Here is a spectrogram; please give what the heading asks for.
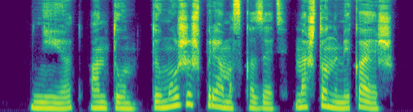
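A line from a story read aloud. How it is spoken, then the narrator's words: Female sighing. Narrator (Russian): вздохнула она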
